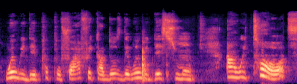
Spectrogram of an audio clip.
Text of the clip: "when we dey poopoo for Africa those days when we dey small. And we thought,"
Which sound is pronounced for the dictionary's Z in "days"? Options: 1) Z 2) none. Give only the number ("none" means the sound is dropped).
2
